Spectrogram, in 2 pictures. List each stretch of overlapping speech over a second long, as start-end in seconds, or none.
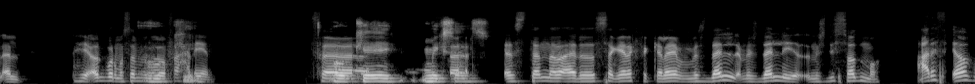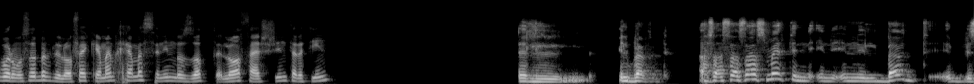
none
